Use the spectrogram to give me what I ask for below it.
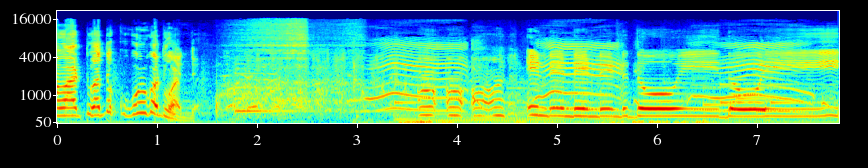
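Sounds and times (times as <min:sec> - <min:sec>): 
speech: 0:00.0 - 0:02.2, 0:03.6 - 0:07.8
laughter: 0:02.1 - 0:03.4
baby crying: 0:02.9 - 0:07.8.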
